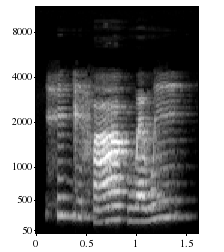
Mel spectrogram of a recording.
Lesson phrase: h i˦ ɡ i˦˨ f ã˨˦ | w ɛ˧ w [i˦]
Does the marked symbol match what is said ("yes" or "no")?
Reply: yes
